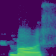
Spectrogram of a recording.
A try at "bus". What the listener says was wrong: Bus. It sounds like your boss. Even though in pronunciation, some people say bus. I usually say bus, bus or bus, but not bus.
